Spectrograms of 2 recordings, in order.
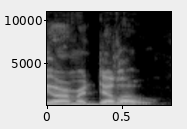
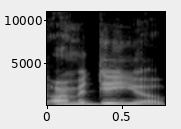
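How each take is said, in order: First: The word is said with an American pronunciation. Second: The word is said with a Spanish pronunciation. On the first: "Americans would say armadillo" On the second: "Spanish would say armadillo because of the double L"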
